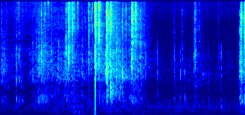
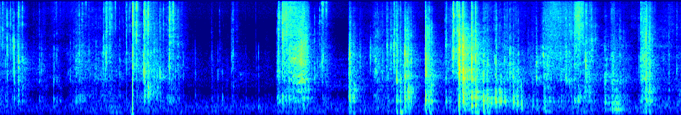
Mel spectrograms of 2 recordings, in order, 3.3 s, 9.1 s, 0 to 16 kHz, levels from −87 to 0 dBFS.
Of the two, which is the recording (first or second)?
first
